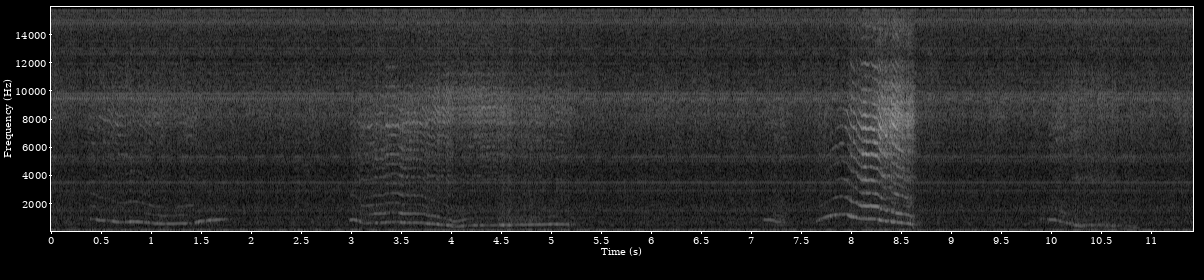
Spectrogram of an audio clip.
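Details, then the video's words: Caged French Bulldog in a tantrum, giving wavering, up-and-down whines and drawn-out whimpers, with a sharper falling yelp near eight seconds, over a constant low electrical hum. "FRENCH BULLDOG THROWS TANTRUM IN HIS CAGE!!"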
